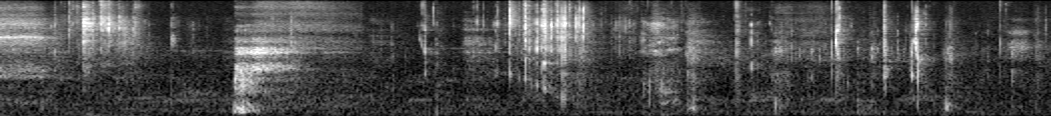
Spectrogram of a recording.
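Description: A person biting into crisp, flaky chilli chur chur naan, with one loud crunching bite a couple of seconds in, then chewing with many small crunchy crackles.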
